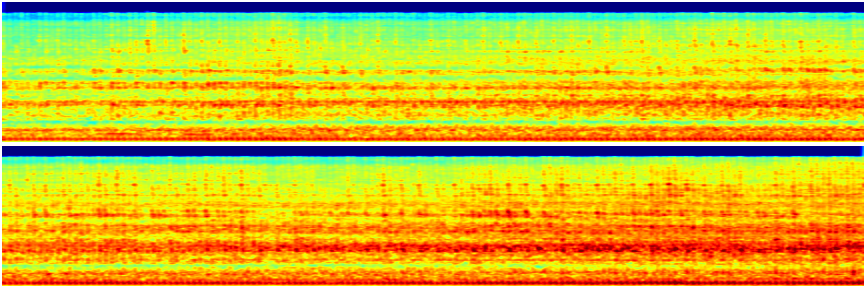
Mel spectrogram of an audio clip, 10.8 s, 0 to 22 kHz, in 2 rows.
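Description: Swaraj 855 FE tractor's three-cylinder diesel engine running steadily under load as the tractor drives through the field, growing louder as it comes closer.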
